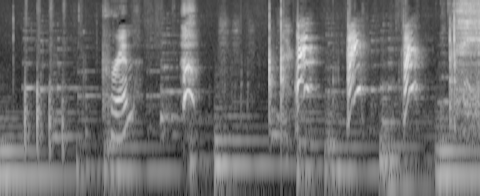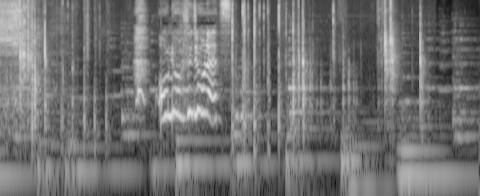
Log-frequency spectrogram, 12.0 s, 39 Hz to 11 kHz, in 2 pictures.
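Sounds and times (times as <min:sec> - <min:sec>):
background music with bass line: 0:00.0 - 0:12.0
high dog yips: 0:03.6 - 0:05.4.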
